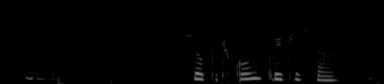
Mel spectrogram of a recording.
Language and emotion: Russian, neutral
